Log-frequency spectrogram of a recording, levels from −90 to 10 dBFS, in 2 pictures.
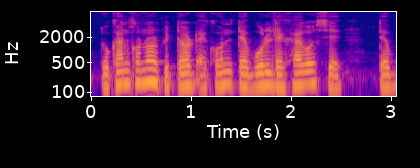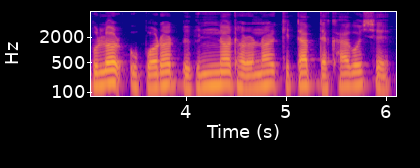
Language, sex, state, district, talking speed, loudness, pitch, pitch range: Assamese, male, Assam, Kamrup Metropolitan, 130 wpm, -20 LUFS, 140 Hz, 130-150 Hz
